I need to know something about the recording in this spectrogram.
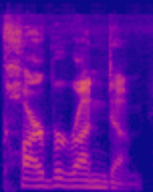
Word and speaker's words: carborundum: And that's funny because Creality printers, and I routinely mispronounce it, but it's called carborundum.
